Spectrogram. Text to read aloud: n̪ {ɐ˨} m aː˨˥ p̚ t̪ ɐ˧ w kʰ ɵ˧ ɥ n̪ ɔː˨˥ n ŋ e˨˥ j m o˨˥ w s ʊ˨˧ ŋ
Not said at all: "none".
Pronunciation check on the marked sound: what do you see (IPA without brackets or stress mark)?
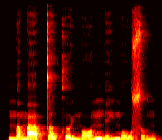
ɐ˧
